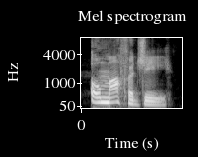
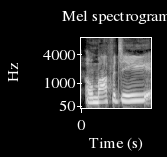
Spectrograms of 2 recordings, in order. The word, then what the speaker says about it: omophagy: Emily, so your word today is omophagy. – Oh, God. – Omophagy is spelled O-M-O-P-H-A-G-Y.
